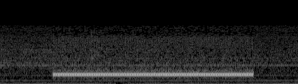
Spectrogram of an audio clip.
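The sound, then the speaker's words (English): A phone rings on an outgoing call: one steady, fairly loud ringback tone holding for about two seconds, then cutting off, over a faint low hum with no one talking. “Come on, sir, pick up.”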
